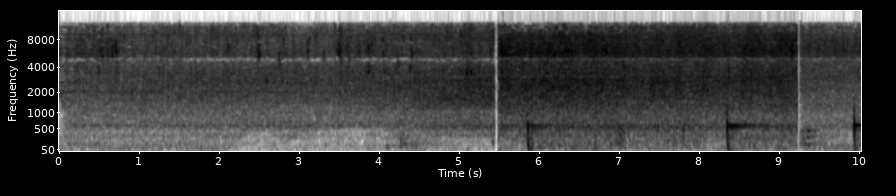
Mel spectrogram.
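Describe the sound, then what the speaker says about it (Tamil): Ginger and garlic frying in hot oil for kothu give a loud, close, unbroken sizzle and crackle, with a few sharp utensil taps near the end and no speech. "எண்ணெயை ஊற்றிடுறேன் முதல்ல இஞ்சி பூண்டு"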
